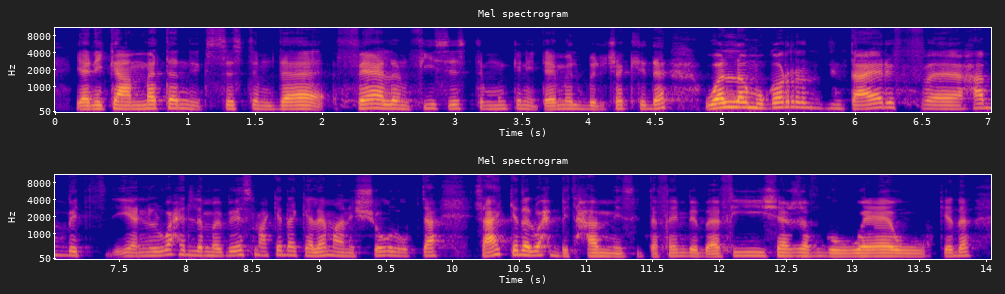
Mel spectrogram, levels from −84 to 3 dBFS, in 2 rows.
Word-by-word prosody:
يعني 130 Hz, +1 st, +3 dB
كعامةً 145 Hz, +1 st, +3 dB
الsystem 145 Hz, +1 st, -5 dB
ده 135 Hz, 0 st, +4 dB
فعلًا 155 Hz, -3 st, +3 dB
في 155 Hz, +5 st, -9 dB
system 150 Hz, 0 st, -8 dB
ممكن 145 Hz, +2 st, -8 dB
يتعمل 130 Hz, +2 st, -2 dB
بالشكل 145 Hz, +2 st, -5 dB
ده؟ 155 Hz, +5 st, +1 dB, 0.3 s
والّا 185 Hz, +5 st, +9 dB
مُجرّد 185 Hz, -2 st, 0 dB
أنت 150 Hz, -1 st, -10 dB
عارف 170 Hz, +4 st, +2 dB, 0.2 s
حبّة 160 Hz, +2 st, -3 dB, 0.2 s
يعني 140 Hz, 0 st, -5 dB
الواحد 180 Hz, +3 st, -3 dB
لمّا 150 Hz, -3 st, -2 dB
بيسمع 165 Hz, +3 st, -5 dB
كده 165 Hz, +1 st, -5 dB
كلام 150 Hz, 0 st, -2 dB
عن 140 Hz, -2 st, -4 dB
الشغل 150 Hz, +5 st, -4 dB
وبتاع، 135 Hz, +2 st, -3 dB, 0.3 s
ساعات 195 Hz, -, +3 dB
كده 175 Hz, -1 st, +6 dB
الواحد 165 Hz, -2 st, 0 dB
بيتحمّس 120 Hz, -2 st, -3 dB
أنت -, -, -9 dB
فاهم؟ 130 Hz, +1 st, -5 dB
بيبقى 120 Hz, -3 st, 0 dB
في 140 Hz, +3 st, -5 dB
شغف 135 Hz, -1 st, -1 dB
جوّاه 125 Hz, 0 st, +3 dB
وكده. 125 Hz, +3 st, -2 dB
145 Hz, 155 wpm, -23 LUFS, 130-160 Hz, 0.3 s, والّا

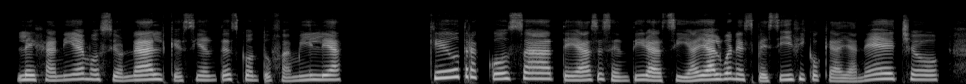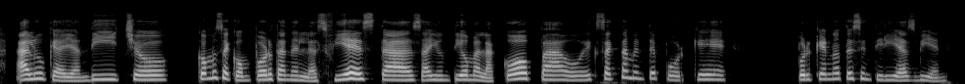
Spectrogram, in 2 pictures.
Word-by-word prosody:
lejanía 215 Hz, +1 st, 0 dB
emocional 225 Hz, -1 st, +2 dB
que 180 Hz, -, -6 dB
sientes 205 Hz, +3 st, -4 dB
con 205 Hz, -3 st, -4 dB
tu 175 Hz, -, -7 dB
familia, 215 Hz, +6 st, 0 dB, 0.9 s
¿qué 295 Hz, +2 st, +3 dB
otra 345 Hz, 0 st, +2 dB
cosa 265 Hz, 0 st, +2 dB
te 195 Hz, -1 st, 0 dB
hace 215 Hz, +5 st, +1 dB
sentir 200 Hz, +1 st, -2 dB
así? 180 Hz, -2 st, 0 dB
¿Hay 200 Hz, +4 st, +3 dB
algo 235 Hz, +3 st, +5 dB
en 255 Hz, -, -1 dB
específico 215 Hz, -, -3 dB
que 160 Hz, -, -7 dB
hayan 150 Hz, +2 st, -4 dB
hecho, 225 Hz, -2 st, 0 dB, 0.4 s
algo 245 Hz, +4 st, +4 dB
que 200 Hz, -, -1 dB
hayan 170 Hz, 0 st, -1 dB
dicho? 220 Hz, -1 st, 0 dB, 0.3 s
¿Cómo 265 Hz, +4 st, +2 dB
se 280 Hz, -3 st, +2 dB
comportan 215 Hz, +3 st, 0 dB
en 200 Hz, -3 st, -2 dB
las 160 Hz, +1 st, -4 dB
fiestas? 215 Hz, -4 st, +4 dB
¿Hay 205 Hz, +2 st, 0 dB
un 205 Hz, -, -7 dB
tío 215 Hz, -1 st, +1 dB
malacopa? 215 Hz, -, +2 dB
¿O 200 Hz, +1 st, -3 dB
exactamente 265 Hz, +5 st, -3 dB
por 205 Hz, -7 st, -8 dB
qué 230 Hz, -2 st, -3 dB, 0.7 s
por 220 Hz, +1 st, +1 dB
qué 245 Hz, -, 0 dB
no 255 Hz, +2 st, -3 dB
te 265 Hz, +1 st, -2 dB
sentirías 205 Hz, -7 st, -4 dB
bien? 170 Hz, -4 st, -8 dB
215 Hz, 140 wpm, -24 LUFS, 195-240 Hz, 0.9 s, algo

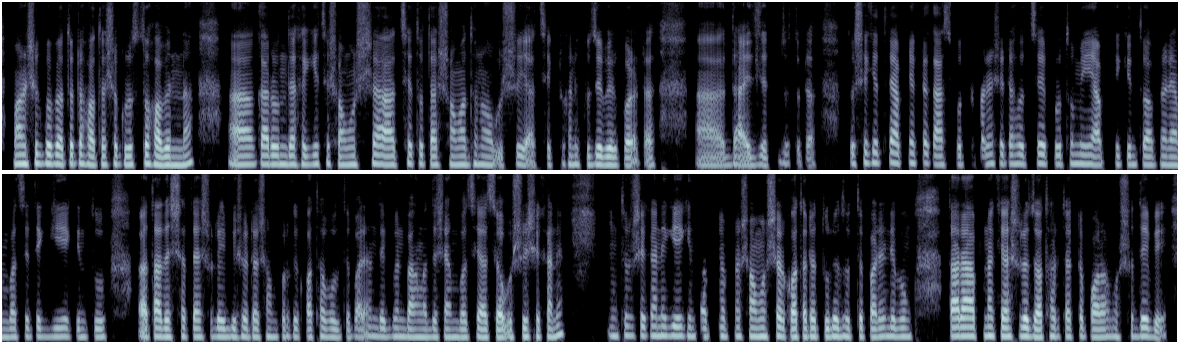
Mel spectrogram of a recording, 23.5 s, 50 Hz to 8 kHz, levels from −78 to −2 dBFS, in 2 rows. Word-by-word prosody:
মানসিকভাবে 165 Hz, 0 st, +4 dB
এতটা 165 Hz, +2 st, +1 dB
হতাশাগ্রস্ত 150 Hz, 0 st, 0 dB
হবেন 145 Hz, -1 st, +6 dB
না। 155 Hz, -, +1 dB, 0.4 s
আ -, -, +5 dB, 0.2 s
কারণ 155 Hz, 0 st, +5 dB
দেখা 155 Hz, 0 st, +2 dB
গেছে 160 Hz, 0 st, -3 dB
সমস্যা 150 Hz, +3 st, 0 dB
আছে, 150 Hz, +3 st, -5 dB
তো -, -, 0 dB
তার 145 Hz, 0 st, +2 dB
সমাধানও 150 Hz, +1 st, -1 dB
অবশ্যই 155 Hz, -3 st, -3 dB
আছে, -, -, -10 dB
একটুখানি 155 Hz, +2 st, -6 dB
খুঁজে 150 Hz, +1 st, +1 dB
বের 145 Hz, -1 st, +5 dB
করাটা 135 Hz, -, +1 dB, 0.5 s
আ -, -, -1 dB, 0.3 s
দায় -, -, +2 dB
যে 150 Hz, -, -2 dB, 0.2 s
যতটা। 165 Hz, -, -9 dB, 0.4 s
তো -, -, -8 dB
সেক্ষেত্রে 180 Hz, +1 st, -2 dB
আপনি 170 Hz, -, -11 dB
একটা 175 Hz, -, -4 dB
কাজ 150 Hz, 0 st, +1 dB
করতে 155 Hz, 0 st, -8 dB
পারেন, 155 Hz, +2 st, -3 dB
সেটা 165 Hz, 0 st, -3 dB
হচ্ছে 160 Hz, +1 st, -3 dB
প্রথমেই 160 Hz, +1 st, -2 dB
আপনি -, -, -16 dB, 0.2 s
কিন্তু 150 Hz, 0 st, -4 dB
আপনার 150 Hz, +1 st, -5 dB
এম্বাসিতে 145 Hz, +1 st, -2 dB
গিয়ে 150 Hz, 0 st, 0 dB
কিন্তু 145 Hz, 0 st, -4 dB, 0.4 s
আ -, -, +7 dB
তাদের 145 Hz, -1 st, +5 dB
সাথে 155 Hz, -2 st, -4 dB
আসলে 145 Hz, +1 st, -7 dB
এই -, -, -1 dB
বিষয়টা 145 Hz, 0 st, 0 dB
সম্পর্কে 145 Hz, +1 st, -4 dB
কথা 140 Hz, +2 st, -2 dB
বলতে 135 Hz, 0 st, -3 dB
পারেন। 160 Hz, -, -2 dB
দেখবেন 150 Hz, +1 st, -1 dB
বাংলাদেশ 140 Hz, 0 st, 0 dB
এম্বাসি 140 Hz, +2 st, -1 dB
আছে 135 Hz, -, -1 dB
অবশ্যই 140 Hz, +1 st, 0 dB
সেখানে। 150 Hz, +3 st, 0 dB, 0.6 s
তো -, -, -5 dB
সেখানে 165 Hz, 0 st, +1 dB
গিয়ে 160 Hz, -1 st, +4 dB
কিন্তু 155 Hz, -1 st, -4 dB
আপনি 155 Hz, -, -23 dB
আপনার 155 Hz, +1 st, -5 dB
সমস্যার 155 Hz, +1 st, +3 dB
কথাটা 145 Hz, +1 st, +4 dB
তুলে 150 Hz, +1 st, +4 dB
ধরতে 150 Hz, 0 st, 0 dB
পারেন 145 Hz, +2 st, +2 dB
এবং 150 Hz, 0 st, 0 dB, 0.4 s
তারা 155 Hz, +1 st, +8 dB
আপনাকে 160 Hz, 0 st, 0 dB
আসলে 155 Hz, 0 st, +4 dB
যথার্থ 145 Hz, +2 st, +2 dB
একটা 155 Hz, +2 st, -4 dB
পরামর্শ 140 Hz, 0 st, +1 dB
দেবে। 150 Hz, -4 st, +3 dB
150 Hz, 190 wpm, -23 LUFS, 145-155 Hz, 0.6 s, তারা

